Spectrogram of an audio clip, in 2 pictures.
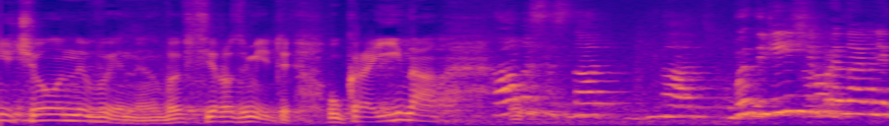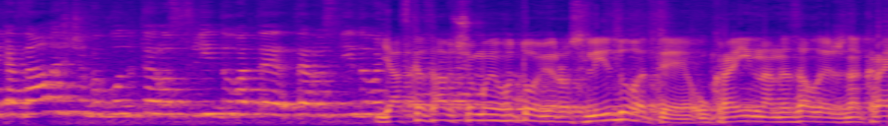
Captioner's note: speaking foreign language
